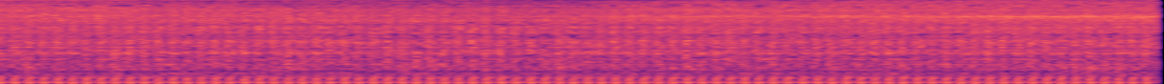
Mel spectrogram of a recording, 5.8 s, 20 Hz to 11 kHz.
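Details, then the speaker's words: Dry, unlubricated drive chain on a Bajaj Pulsar NS 200 at idle: fast, even clatter about two beats a second over the idling single; noise stops after chain spray, which is needed every 100–200 km. "NS 200 का जो चैन है ये बहुत ज्यादा आवाज करता है। बिल्कुल जैसे ही सूख जाता है तो ऐसे आवाज करने लगता है।"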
